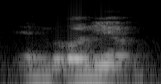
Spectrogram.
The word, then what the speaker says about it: imbroglio: G is silent there, so it's imbroglio.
